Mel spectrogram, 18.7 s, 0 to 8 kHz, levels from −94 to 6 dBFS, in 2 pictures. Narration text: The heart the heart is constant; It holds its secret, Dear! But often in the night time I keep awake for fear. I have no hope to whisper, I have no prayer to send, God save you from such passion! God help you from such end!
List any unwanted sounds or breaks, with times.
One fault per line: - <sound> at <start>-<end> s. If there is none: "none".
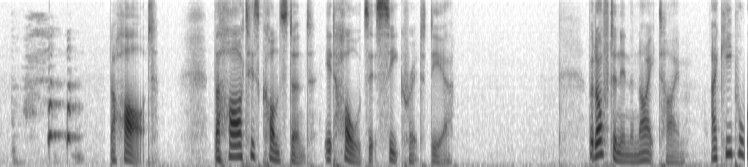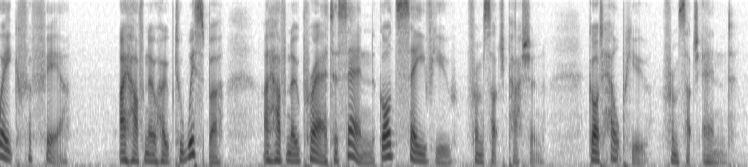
- laugh at 0.1-1.1 s
- dropout at 9.3-9.3 s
